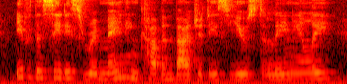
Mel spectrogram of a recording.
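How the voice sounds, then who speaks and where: Noticeable background noise and audible room echo surround a woman speaking at a moderate pace with an Australian accent. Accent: Australian-tinged. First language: Chinese. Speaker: climate planner. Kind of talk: work presentation. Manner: formal.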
